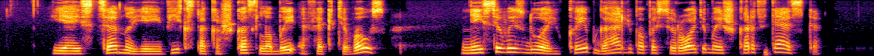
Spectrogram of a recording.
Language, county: Lithuanian, Kaunas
